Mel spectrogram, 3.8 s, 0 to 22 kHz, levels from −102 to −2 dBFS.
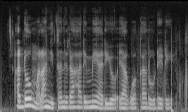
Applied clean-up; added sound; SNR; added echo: none; none; none; none.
